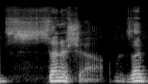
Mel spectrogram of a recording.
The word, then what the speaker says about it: Senechal: But not only that, from Vancouver Island, joining us today is Senechal. Did I pronounce that right?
